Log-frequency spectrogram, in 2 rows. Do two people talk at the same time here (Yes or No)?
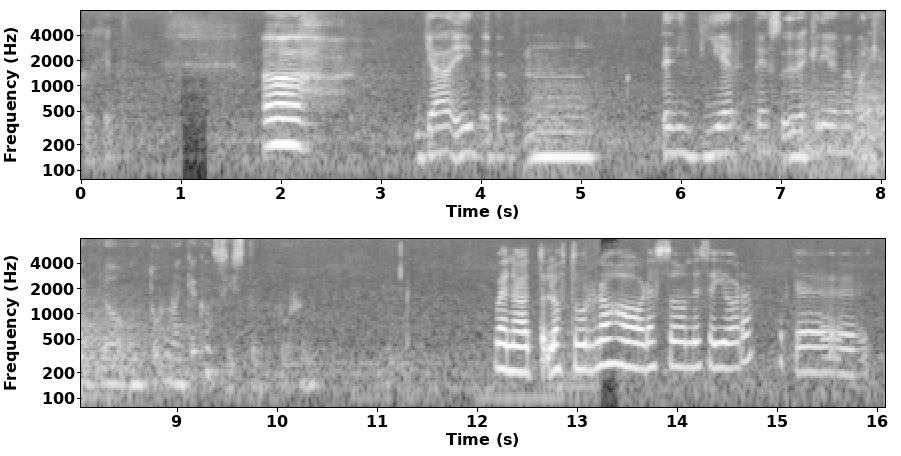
No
